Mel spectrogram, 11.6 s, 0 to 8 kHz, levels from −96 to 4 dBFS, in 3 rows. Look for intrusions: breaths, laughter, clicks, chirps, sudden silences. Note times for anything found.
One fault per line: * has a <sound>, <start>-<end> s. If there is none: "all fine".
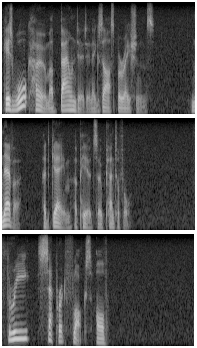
all fine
